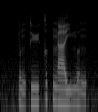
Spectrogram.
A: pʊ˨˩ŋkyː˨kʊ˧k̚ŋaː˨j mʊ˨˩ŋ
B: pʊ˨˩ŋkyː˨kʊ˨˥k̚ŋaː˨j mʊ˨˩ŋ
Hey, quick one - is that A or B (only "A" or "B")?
A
